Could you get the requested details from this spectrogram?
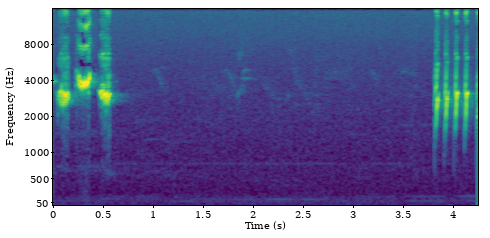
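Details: Lure call of the greater green leafbird for attracting wild birds: three loud, ringing chirps, a long quiet gap, then a quick burst of four or five short notes.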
